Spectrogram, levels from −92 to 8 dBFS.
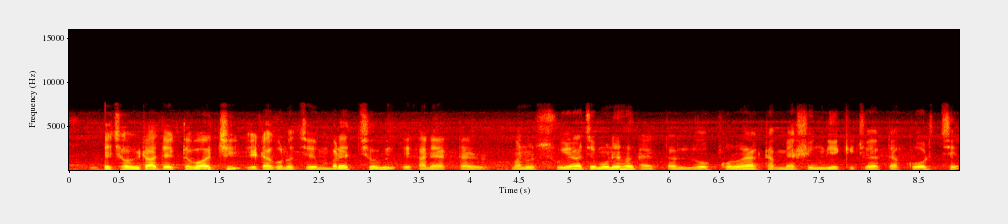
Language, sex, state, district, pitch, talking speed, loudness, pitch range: Bengali, male, West Bengal, North 24 Parganas, 105 Hz, 155 wpm, -23 LUFS, 100-115 Hz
